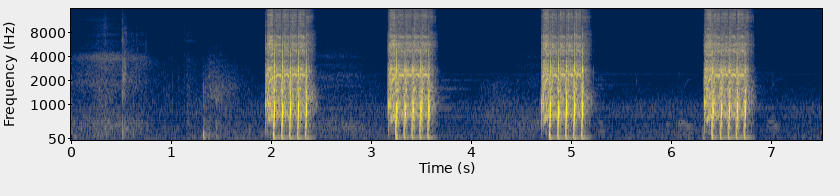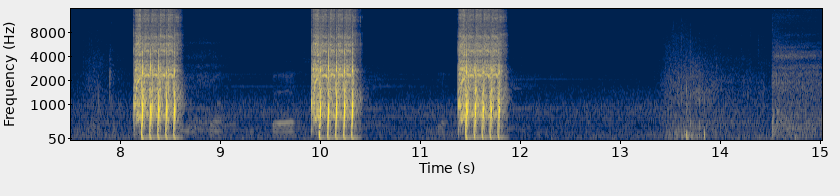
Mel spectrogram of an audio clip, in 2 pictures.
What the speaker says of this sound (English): So we're going to do some full auto bursts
